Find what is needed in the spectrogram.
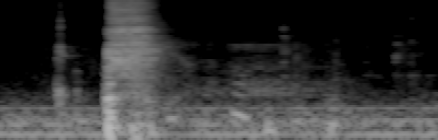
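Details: A single sharp, forceful sneeze after a brief in-breath, then quiet breathing, during an intense, itchy, painful sneezing fit. Some sneezes came from the chest, with possible faint wheezing on exhales during buildups.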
